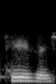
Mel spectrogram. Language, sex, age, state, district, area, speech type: Kashmiri, male, 30-45, Jammu and Kashmir, Kupwara, rural, conversation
